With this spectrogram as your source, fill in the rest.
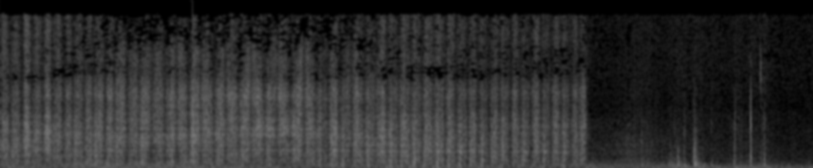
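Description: Brush strokes smoothing paint over grassy areas of a soft spring landscape painting, a close, steady rhythmic rubbing and scratching that runs continuously, then gives way to a few faint, sparse dabs near the end.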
